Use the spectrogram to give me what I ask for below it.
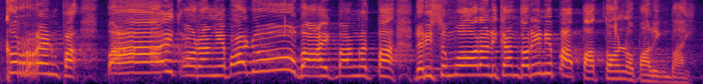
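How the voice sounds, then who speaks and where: An office coworker with a high, excited voice, heaping breathless praise on a colleague, as a preacher puts him on. The delivery is drawn out and effusive, climbing well above a normal speaking voice. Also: male voice, a little slow, heavily acted. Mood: gushing.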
